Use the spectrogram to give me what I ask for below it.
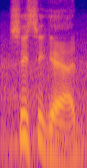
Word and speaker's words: Sisigad: CC GAD.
